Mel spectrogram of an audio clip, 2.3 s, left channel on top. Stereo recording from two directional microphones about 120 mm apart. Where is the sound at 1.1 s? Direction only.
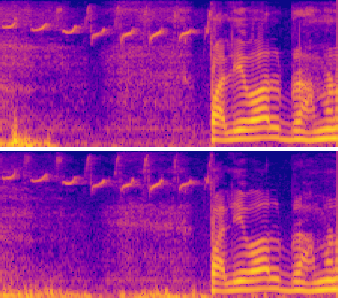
25° right (ahead or behind).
